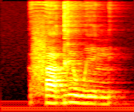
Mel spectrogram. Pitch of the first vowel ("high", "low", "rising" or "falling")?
low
